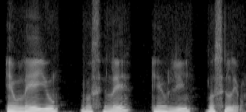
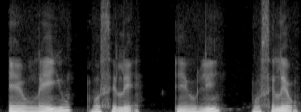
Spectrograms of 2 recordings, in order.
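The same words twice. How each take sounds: The two takes are said the same way.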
